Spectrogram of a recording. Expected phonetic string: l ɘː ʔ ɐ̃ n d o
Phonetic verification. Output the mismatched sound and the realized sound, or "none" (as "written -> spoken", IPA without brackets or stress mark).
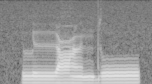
ʔ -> ʕ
